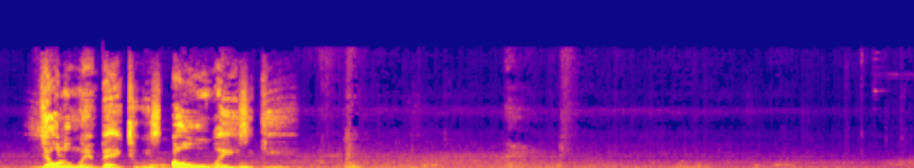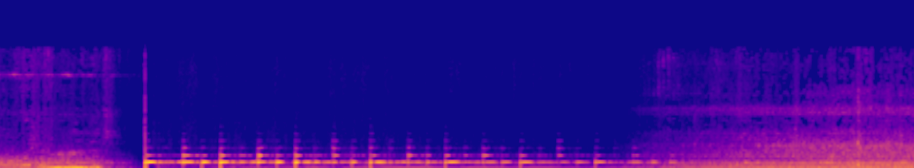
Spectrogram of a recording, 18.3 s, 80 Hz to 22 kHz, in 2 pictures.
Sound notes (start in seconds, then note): 3.2 door slam; 6.1 car noise from the road; 10.4 tense music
